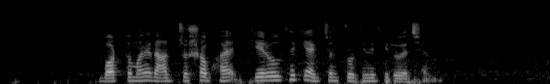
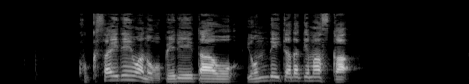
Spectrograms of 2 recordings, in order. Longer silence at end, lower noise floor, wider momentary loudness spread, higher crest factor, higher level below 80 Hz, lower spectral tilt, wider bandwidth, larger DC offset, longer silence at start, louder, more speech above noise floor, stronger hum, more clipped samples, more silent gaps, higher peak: about the same, 1.1 s vs 1.2 s; second, -69 dBFS vs under -90 dBFS; second, 5 LU vs 11 LU; about the same, 20 dB vs 22 dB; first, -60 dBFS vs -78 dBFS; first, -6 dB/octave vs -2.5 dB/octave; second, 7.8 kHz vs 11.5 kHz; neither; first, 1 s vs 0.8 s; second, -34 LUFS vs -22 LUFS; second, 35 dB vs over 69 dB; neither; neither; neither; second, -14 dBFS vs -2 dBFS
